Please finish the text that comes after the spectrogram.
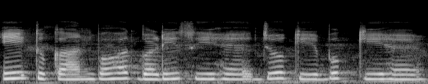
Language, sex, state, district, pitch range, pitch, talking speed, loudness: Hindi, female, Uttar Pradesh, Lucknow, 240-265 Hz, 245 Hz, 155 wpm, -14 LUFS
